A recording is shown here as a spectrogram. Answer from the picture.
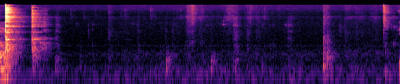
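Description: A few soft, scattered clicks and clinks of cutlery and dishes being handled while picking at food, with one sharper click about six and a half seconds in.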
